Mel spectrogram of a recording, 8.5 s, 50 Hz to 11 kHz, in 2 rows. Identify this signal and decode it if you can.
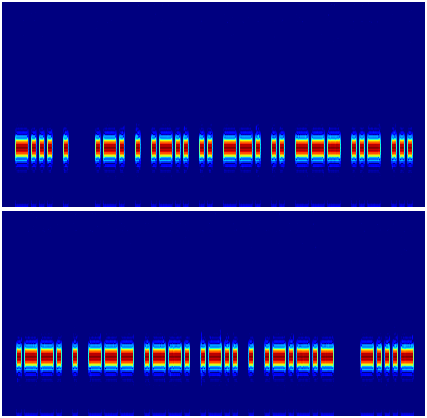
Morse code, heard as a keyed tone, about 30 wpm, 1000 Hz. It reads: BE RELIGIOUS PEOPLE. <BT>
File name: qotdfiles / 30wpm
